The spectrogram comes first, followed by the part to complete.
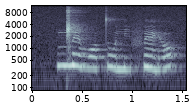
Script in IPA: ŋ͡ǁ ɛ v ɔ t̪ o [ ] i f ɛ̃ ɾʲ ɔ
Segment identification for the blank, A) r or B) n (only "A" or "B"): B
